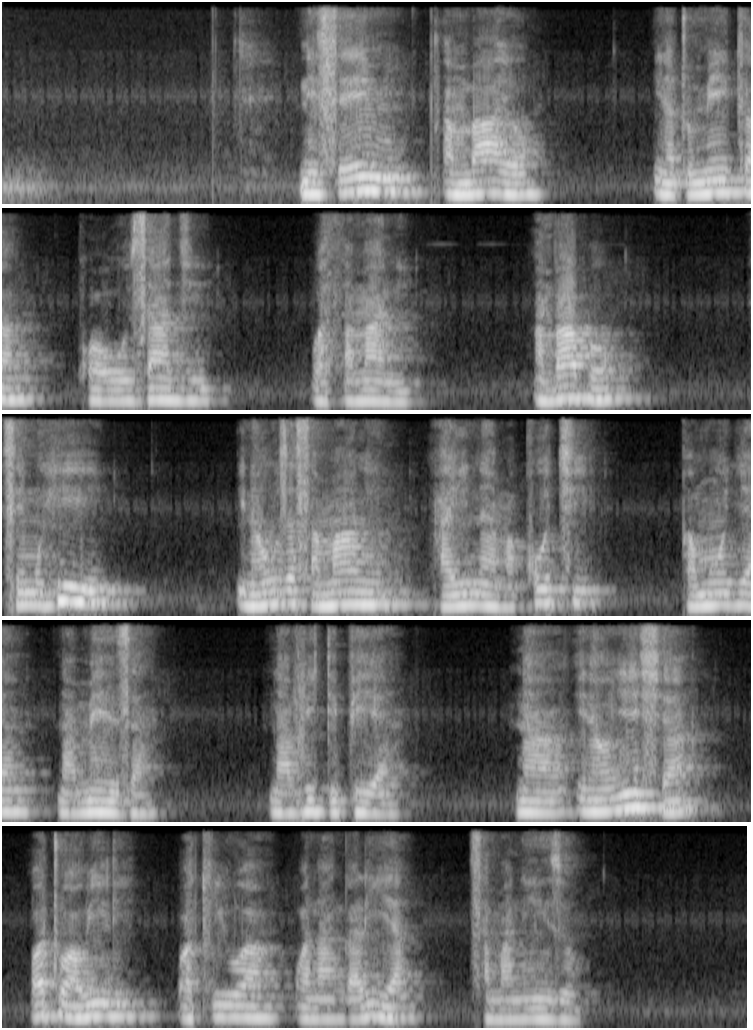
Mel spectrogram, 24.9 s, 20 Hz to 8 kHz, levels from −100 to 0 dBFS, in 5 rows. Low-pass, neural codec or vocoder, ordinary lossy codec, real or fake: 7.2 kHz; none; MP3, 64 kbps; real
